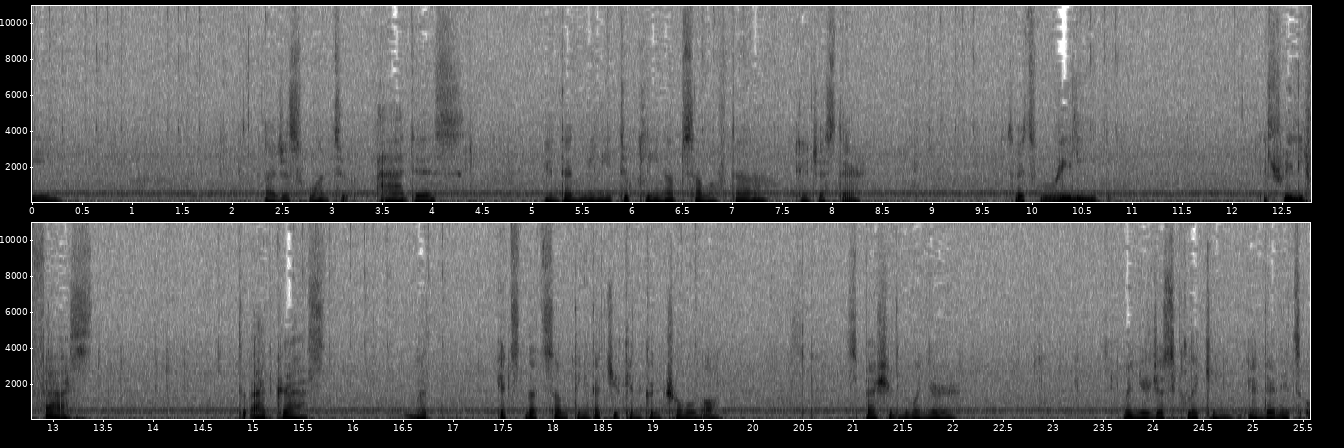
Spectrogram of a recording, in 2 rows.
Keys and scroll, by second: 0.6 s, 1.6-2.7 typing, 4.0-5.4 typing, 7.0-9.6 typing, 10.8-14.2 typing, 16.9-17.7 typing, 19.1-20.6 typing, 21.8-25.5 typing.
